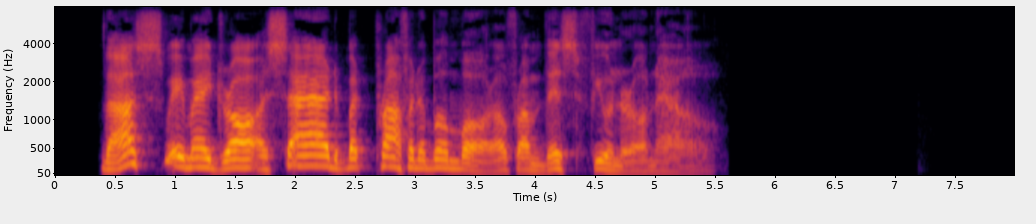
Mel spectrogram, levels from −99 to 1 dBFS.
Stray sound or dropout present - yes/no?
no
